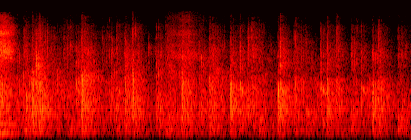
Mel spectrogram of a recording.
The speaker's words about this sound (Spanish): De un aplauso si así lo desea a la presencia del Señor, a nuestro Dios.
